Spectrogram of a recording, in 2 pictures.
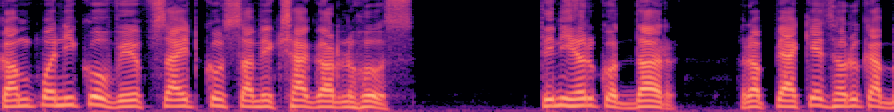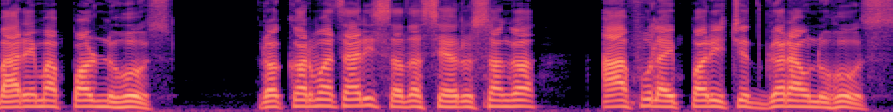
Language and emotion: Nepali, neutral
